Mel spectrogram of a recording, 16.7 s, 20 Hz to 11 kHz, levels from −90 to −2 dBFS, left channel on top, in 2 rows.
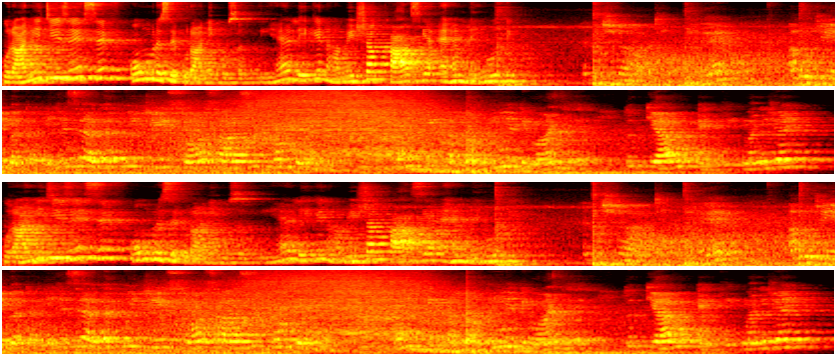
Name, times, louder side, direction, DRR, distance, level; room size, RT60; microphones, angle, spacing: voice 1, 0.0-5.1, left 2 dB, 70° left, 2 dB, 0.4 m, -25 dB
sound 1, 3.7-15.4, equal, 30° left, 0.8 m, -34 dB
sound 2, 4.9-5.4 5.9-6.3 6.8-7.3 8.0-8.4 9.1-9.3 10.8-11.2 11.9-12.3 13.0-13.2 13.8-14.2, equal, 50° right, 0.7 m, -32 dB
voice 2, 6.0-7.2 7.8-16.2, equal, 35° right, -11 dB, 1.5 m, -28 dB
sound 3, 6.2-11.3, equal, ahead, 1.5 m, -34 dB
3.7 x 3.0 x 2.5 m, 1.5 s
head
